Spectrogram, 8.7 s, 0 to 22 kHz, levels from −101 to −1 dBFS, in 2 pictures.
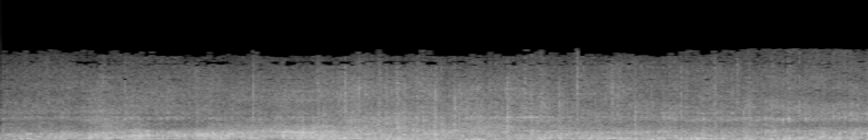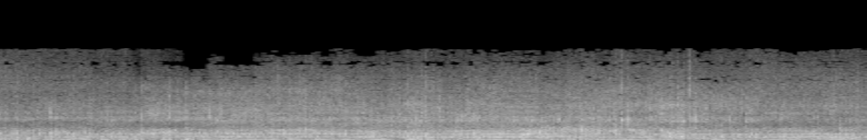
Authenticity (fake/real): fake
